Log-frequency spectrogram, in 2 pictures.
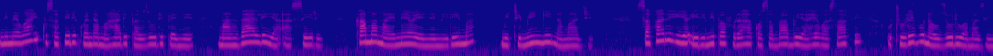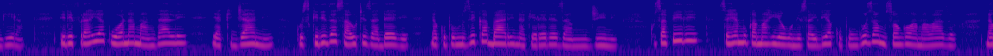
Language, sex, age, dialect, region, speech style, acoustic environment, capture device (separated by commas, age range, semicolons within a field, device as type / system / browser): Swahili, female, 25-34, Kenya - Nairobi Sheng-influenced, Kenya, happy, people talking, desktop / Windows / Chrome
